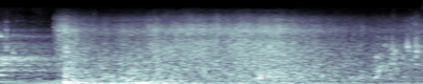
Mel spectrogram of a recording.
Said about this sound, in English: Nice simple splash.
